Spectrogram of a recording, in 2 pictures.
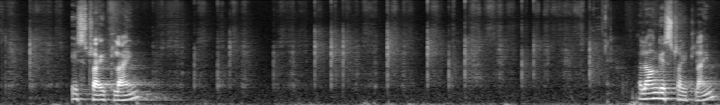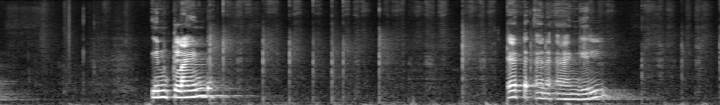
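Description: A man speaks slowly and clearly, as if explaining, with pauses between phrases.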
